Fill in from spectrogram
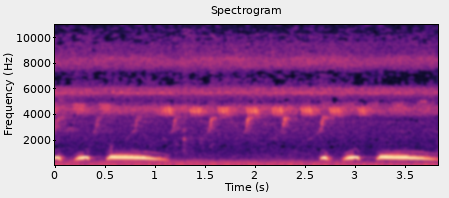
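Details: Trapping decoy spotted dove at a new site. It gives two phrases of clipped low notes followed by an extended, gradually dropping coo, while a high insect drone pulses in the background.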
